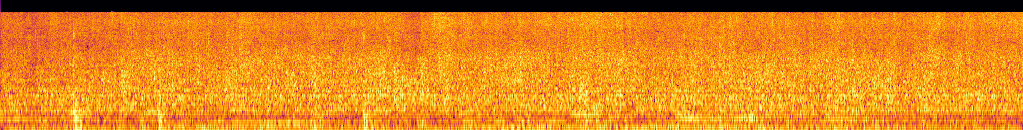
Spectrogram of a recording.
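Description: Sliced eggplant, onion and chilies stir-frying in a hot nonstick pan, tossed with chopsticks: a steady sizzle. This is the last minute of frying, after oligosaccharide syrup and sesame oil have gone in.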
